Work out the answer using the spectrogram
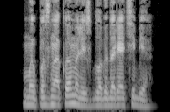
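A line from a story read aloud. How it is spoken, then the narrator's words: Icy cold reply. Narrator (Russian): ледяным тоном ответил Максим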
